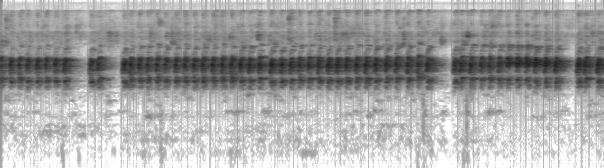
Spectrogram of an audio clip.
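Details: A tame crokcokan bird delivers long, harsh churring trills made of rapid pulses, running for several seconds with only two short breaks. Nothing else stands out.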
